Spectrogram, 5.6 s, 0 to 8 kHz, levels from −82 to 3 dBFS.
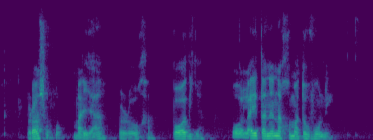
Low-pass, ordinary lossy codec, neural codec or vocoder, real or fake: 7.2 kHz; Opus, 32 kbps; none; real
